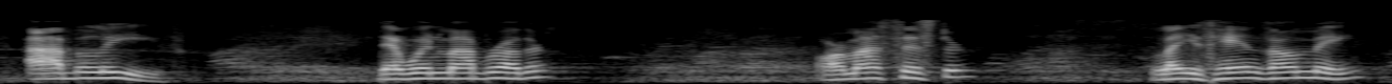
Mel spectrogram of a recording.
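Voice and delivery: full-voiced, earnest group prayer; prayer said like you mean it. Real, not acted. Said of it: "say it like you mean it".

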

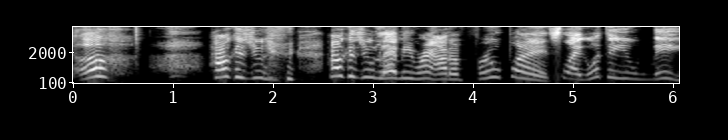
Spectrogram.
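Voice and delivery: high, breathless mock outrage; hammed-up drama. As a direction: wail it like a melodramatic betrayed wife. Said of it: "Y'all, I be so dramatic".

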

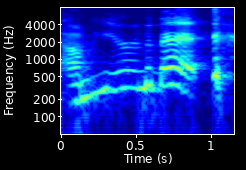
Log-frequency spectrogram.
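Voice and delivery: amused, lightly imitated reply; laughing quote. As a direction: retell his line while laughing. Brother's reply, retold laughing.

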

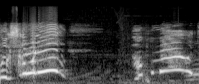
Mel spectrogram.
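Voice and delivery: very high, loud, frantic yell; urgent shout. Real, not acted. Player calling team to help Luke, urgent shout. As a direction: scream for backup at top pitch.

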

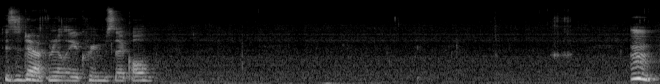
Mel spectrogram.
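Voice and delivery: savouring a bite; chewing while talking. Real, not acted. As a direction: mouth partly full. Seen 0: Woman speaks holding bitten wafer piece, eyes closed, savouring mid-chew.

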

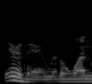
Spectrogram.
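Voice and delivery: quiet, low, imitating a villain's false comfort; mock soothing. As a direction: hush it low, as if calming a child. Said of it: "stroking her hair and is like".

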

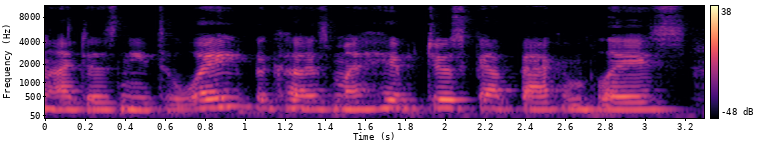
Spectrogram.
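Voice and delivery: ordinary talk, nothing marked

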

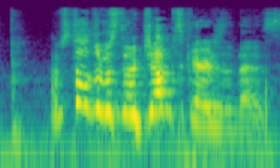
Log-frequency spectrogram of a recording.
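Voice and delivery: high, loud protest; rattled, aggrieved outburst; indignant complaint. Real, not acted. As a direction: protest like someone just tricked into a scare. Complains after jump scare.

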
